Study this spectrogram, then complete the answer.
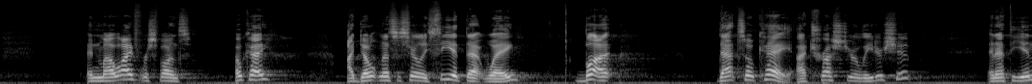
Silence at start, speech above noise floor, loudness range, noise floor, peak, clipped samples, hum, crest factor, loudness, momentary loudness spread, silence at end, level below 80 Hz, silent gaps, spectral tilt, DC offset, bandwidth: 0.85 s; 38 dB; 4 LU; -61 dBFS; -4 dBFS; under 0.1%; none; 22 dB; -24 LUFS; 11 LU; 0 s; -52 dBFS; none; -4 dB/octave; under 0.1%; over 20 kHz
